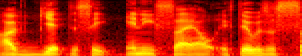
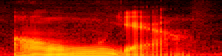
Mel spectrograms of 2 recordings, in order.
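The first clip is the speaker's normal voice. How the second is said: imitated groggy, just-woke-up morning voice; 7 dB quieter than usual. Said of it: "This is my Morgan Freeman voice".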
